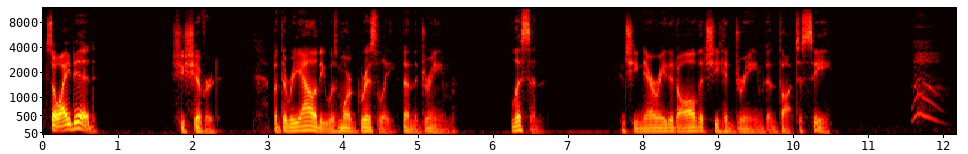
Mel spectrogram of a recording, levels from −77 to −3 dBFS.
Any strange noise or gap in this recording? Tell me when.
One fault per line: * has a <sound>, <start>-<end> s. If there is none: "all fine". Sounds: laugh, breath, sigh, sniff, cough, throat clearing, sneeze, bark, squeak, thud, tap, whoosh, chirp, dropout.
* has a breath, 11.6-12.1 s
